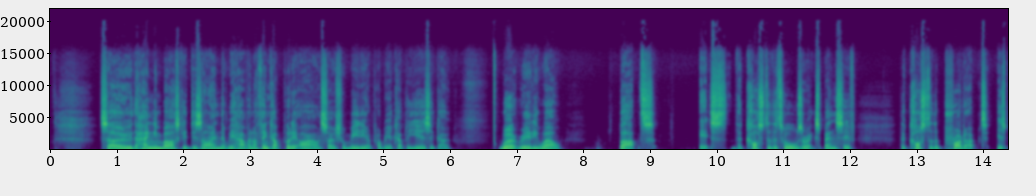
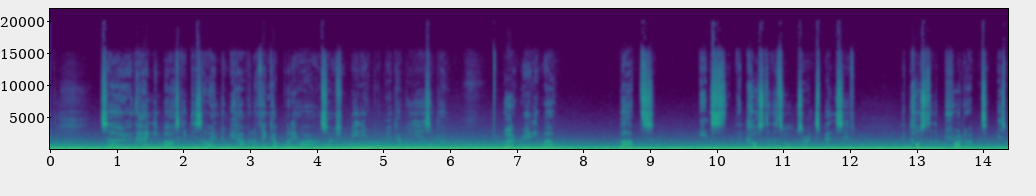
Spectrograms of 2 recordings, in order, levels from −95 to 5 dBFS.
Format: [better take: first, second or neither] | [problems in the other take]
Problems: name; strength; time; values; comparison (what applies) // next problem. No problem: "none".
first | low rumble; loud; throughout; 1 dB below the speech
